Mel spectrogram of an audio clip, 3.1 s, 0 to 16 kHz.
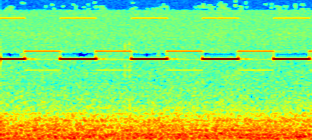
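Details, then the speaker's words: CPR metronome for ResQCPR active compression-decompression training: steady beeps alternating between two pitches, about 80 a minute; compress on one tone, lift on the next, target 80 per minute. "once you have your technique down turn on the metronome compress on one tone and lift on the next"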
